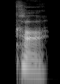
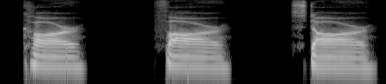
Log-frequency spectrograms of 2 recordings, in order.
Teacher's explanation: British people say car like ca but Americans they love their r sounds car far star. They stretch the r to make it sound stronger.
